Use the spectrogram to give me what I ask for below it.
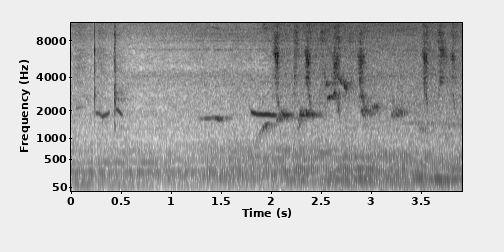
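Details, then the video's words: Asian pied starling singing as a lure and teaching aid for other birds: short whistled slurs and clicks, growing busier with scratchy notes toward the end, over constant low background noise. "jalak suren gacor pancingan tembakan penambah materi isian burung"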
